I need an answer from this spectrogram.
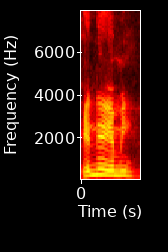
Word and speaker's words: name: Forget about that NAME. It is name, not name. Gate.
